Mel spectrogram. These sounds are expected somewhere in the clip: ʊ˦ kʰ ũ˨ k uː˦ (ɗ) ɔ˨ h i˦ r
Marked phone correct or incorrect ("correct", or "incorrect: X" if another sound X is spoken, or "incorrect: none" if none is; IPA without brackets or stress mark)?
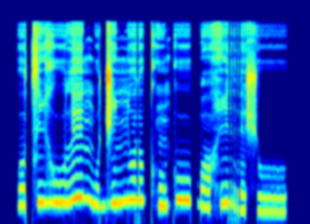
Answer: incorrect: ɓ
